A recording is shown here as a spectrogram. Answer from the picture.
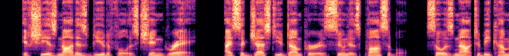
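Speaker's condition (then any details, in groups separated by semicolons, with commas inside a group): No condition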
